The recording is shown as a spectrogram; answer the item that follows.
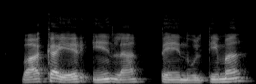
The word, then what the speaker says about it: penúltima: We know that the stress falls on the U in penúltima and on the I in sílaba because of the accent mark.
